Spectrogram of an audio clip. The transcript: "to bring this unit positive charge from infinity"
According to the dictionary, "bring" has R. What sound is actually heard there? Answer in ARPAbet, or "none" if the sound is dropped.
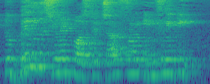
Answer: none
